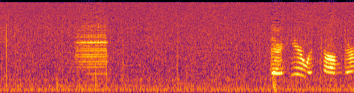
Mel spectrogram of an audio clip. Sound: intercom buzzes

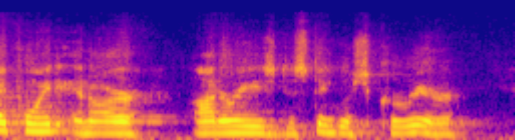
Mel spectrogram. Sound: none

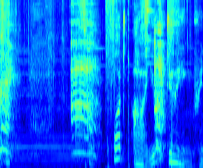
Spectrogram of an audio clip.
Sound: grunts

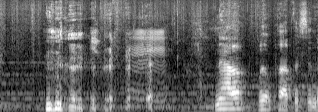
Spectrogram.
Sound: cackling

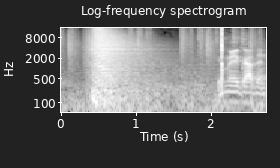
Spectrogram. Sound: dramatic sound

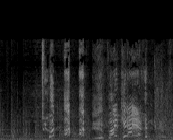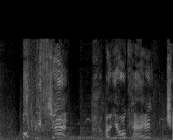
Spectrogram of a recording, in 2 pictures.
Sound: laughing

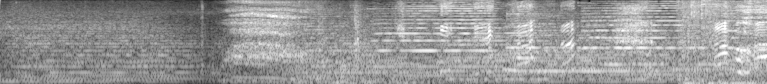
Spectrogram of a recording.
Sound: sammy giggles

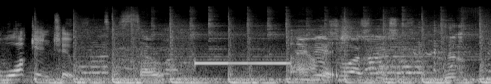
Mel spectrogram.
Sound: beep

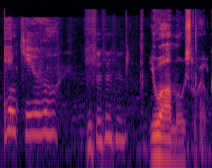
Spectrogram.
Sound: laughs

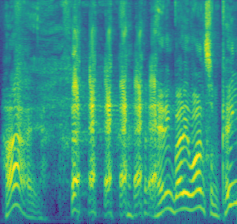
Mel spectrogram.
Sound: laughing

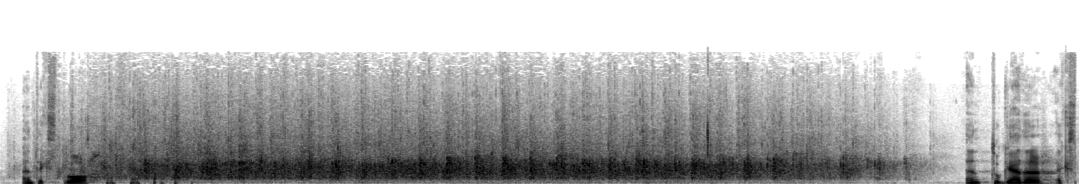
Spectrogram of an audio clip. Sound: applause

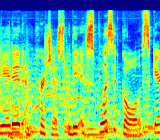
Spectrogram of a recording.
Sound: birds squawking

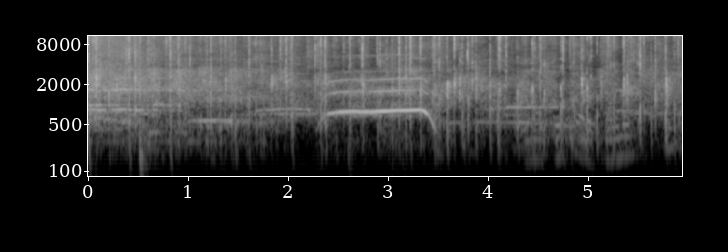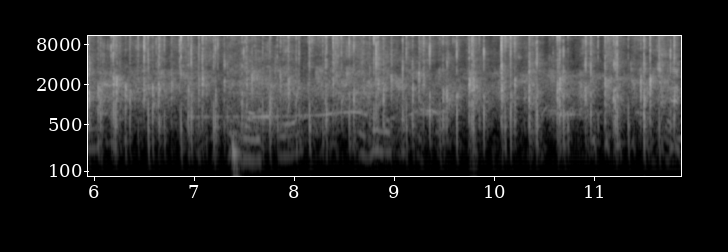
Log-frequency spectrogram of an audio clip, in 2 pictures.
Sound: cheers and applause

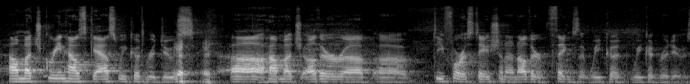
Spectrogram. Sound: Sadhguru laughs

